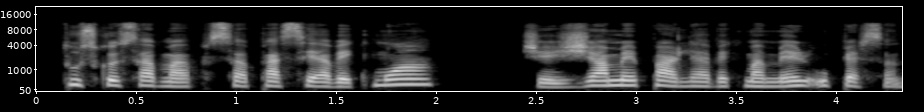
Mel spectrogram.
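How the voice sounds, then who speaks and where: With an Indian accent, a woman speaks at a moderate pace in a fairly low voice, the sound dry and close with no echo and the background quiet. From India, Mumbai. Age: 40s. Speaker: podcast guest. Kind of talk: casual interview chat. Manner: halting, many hesitations.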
